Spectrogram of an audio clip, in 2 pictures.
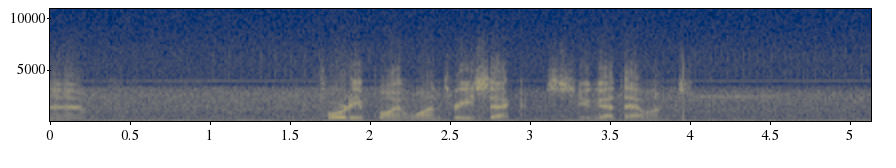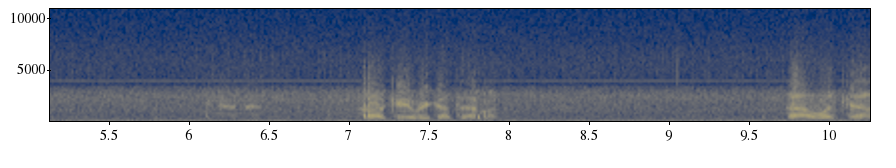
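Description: A small propeller plane's engine drones steadily.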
